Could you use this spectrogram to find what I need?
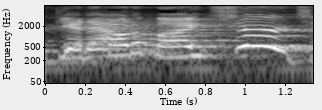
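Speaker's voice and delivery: full-voiced imitation of an outraged friar; loud, high yell to throw someone out; screaming. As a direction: bellow it like a fed-up churchman. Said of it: "out of the chapel and screams".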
